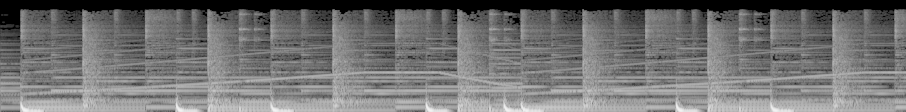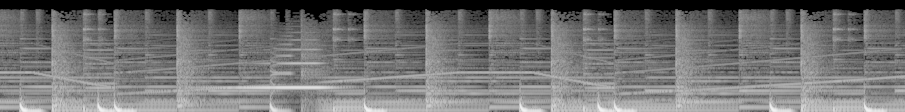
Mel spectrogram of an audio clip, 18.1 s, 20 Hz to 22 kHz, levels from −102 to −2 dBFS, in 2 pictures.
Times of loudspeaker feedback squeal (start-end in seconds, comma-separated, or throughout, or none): 10.92-12.67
